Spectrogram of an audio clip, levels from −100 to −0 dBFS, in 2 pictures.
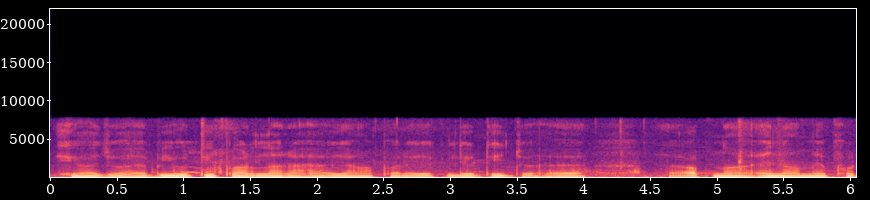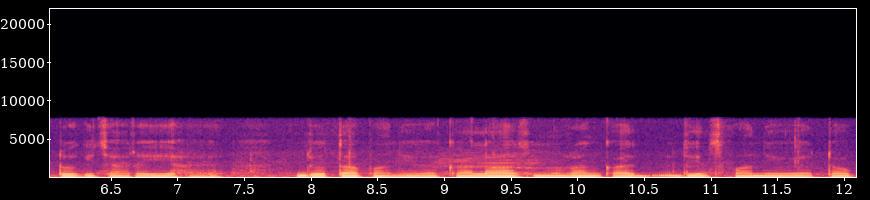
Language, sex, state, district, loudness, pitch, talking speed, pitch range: Maithili, male, Bihar, Araria, -16 LUFS, 90 Hz, 160 wpm, 90-95 Hz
